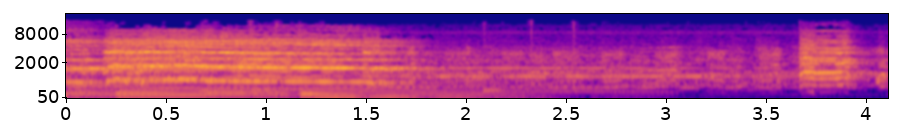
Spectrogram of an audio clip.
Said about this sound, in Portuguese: Num galo exuberante se tornou, batia as asas fortes e cantava.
